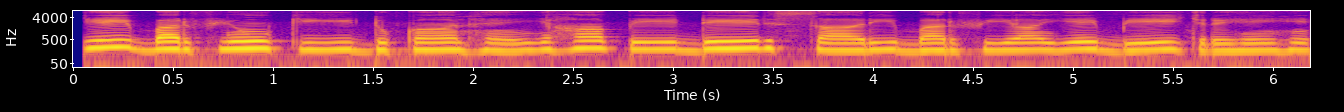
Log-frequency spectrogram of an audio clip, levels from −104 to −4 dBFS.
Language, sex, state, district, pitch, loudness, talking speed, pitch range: Hindi, female, Punjab, Fazilka, 190 Hz, -17 LUFS, 135 wpm, 180-205 Hz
